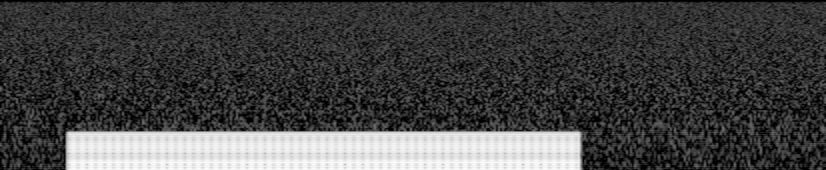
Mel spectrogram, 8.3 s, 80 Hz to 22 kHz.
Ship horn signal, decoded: 1 long

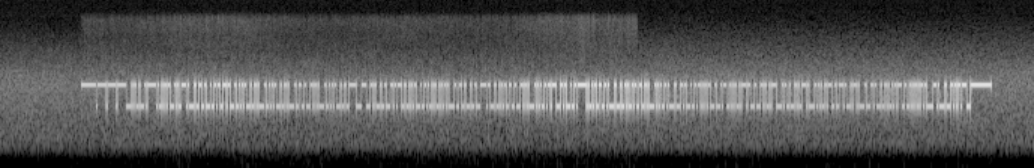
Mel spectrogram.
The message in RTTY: DABEI WAR ER EINER VON NUR DREI MARINES, DIE DIESEN JAHRGANG BESUCHEN DURFTEN.

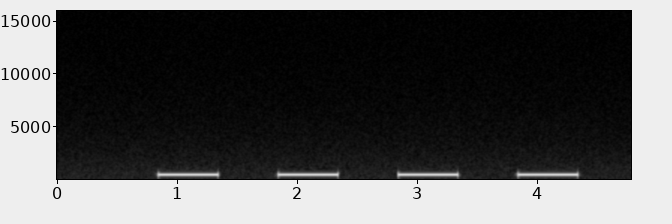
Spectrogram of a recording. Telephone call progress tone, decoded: busy tone

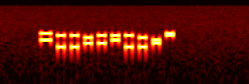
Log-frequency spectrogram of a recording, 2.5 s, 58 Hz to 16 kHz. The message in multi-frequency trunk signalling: KP 77589743 ST

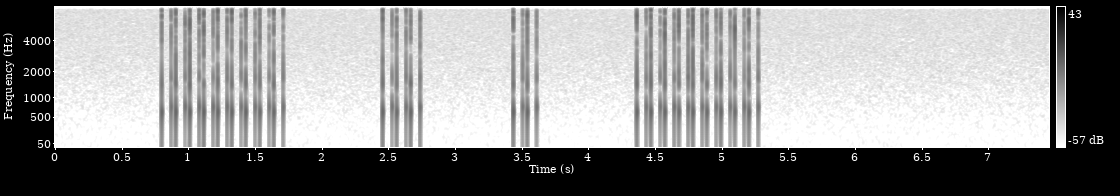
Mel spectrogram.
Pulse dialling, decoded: 9 3 2 9

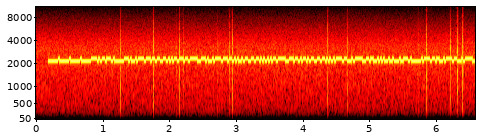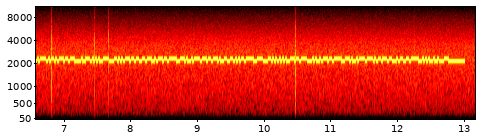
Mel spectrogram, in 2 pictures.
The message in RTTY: HE IS THE FIRST DIRECTLY-ELECTED MAYOR IN THE HISTORY OF THE CITY.

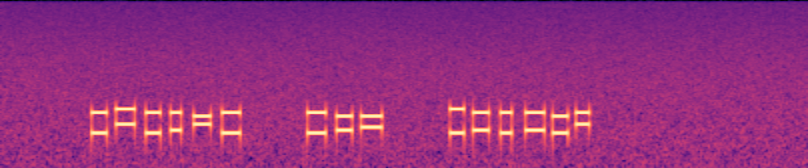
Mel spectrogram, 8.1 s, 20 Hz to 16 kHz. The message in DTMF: 2#25*2 247 352510

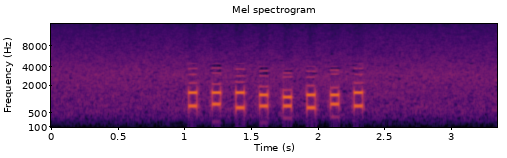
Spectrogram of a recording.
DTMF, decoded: 69354286

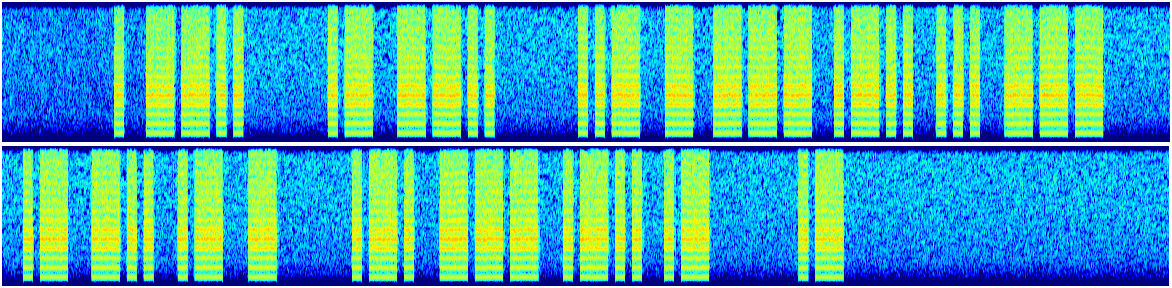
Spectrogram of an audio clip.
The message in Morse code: EZ AZ UTOLSO ADAT ROLA A

